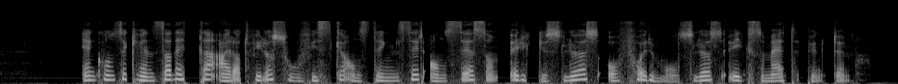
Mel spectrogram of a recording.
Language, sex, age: Norwegian, female, 52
